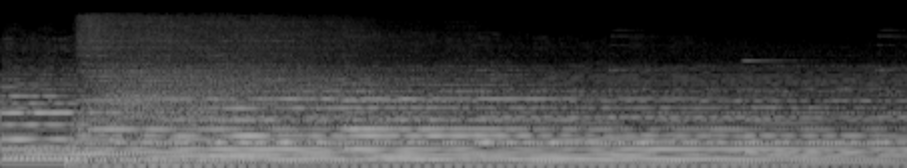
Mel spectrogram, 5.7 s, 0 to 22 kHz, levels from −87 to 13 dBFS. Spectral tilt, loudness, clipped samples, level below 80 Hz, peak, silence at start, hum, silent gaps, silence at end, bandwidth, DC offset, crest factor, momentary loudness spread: -7 dB/octave; -25 LUFS; under 0.1%; -40 dBFS; -12 dBFS; 0 s; none; none; 0 s; 15 kHz; under 0.1%; 14 dB; 5 LU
